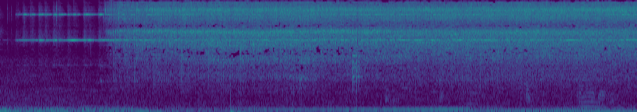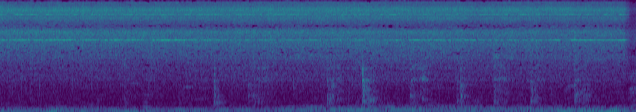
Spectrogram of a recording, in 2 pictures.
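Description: Onion, chili and garlic sizzle in hot oil with a steady loud hiss that fills the whole stretch, broken by scattered clicks and pops of frying.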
